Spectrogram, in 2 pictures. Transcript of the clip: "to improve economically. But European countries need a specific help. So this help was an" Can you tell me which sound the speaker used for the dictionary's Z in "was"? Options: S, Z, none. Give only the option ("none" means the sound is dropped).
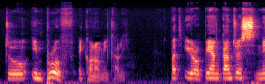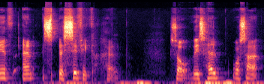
S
